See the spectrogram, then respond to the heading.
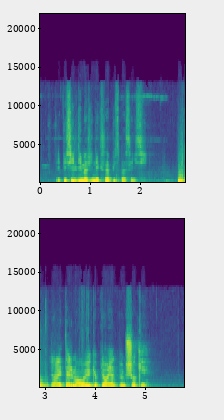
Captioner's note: none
